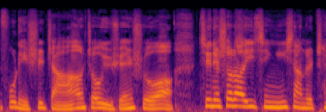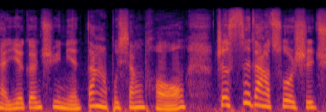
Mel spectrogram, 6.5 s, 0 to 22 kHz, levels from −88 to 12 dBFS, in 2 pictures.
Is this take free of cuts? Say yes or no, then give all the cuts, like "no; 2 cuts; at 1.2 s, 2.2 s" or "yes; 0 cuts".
yes; 0 cuts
